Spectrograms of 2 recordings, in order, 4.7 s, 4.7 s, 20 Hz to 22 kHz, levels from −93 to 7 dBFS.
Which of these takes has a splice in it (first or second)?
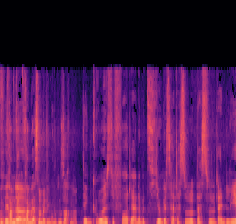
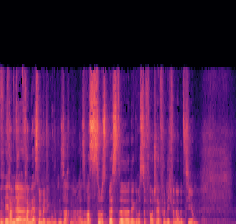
first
